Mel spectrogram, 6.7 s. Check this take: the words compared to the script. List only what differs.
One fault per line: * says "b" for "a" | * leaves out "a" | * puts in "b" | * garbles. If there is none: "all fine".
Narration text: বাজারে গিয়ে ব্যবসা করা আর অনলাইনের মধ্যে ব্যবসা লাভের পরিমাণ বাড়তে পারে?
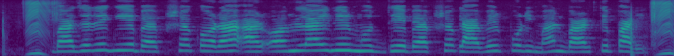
all fine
